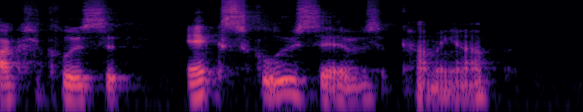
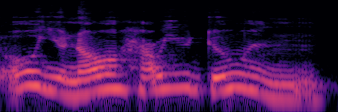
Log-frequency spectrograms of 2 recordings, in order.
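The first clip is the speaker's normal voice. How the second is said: put-on higher, drawn-out Midwestern accent; 8 semitones higher, slower than usual. Trying out a Midwestern accent for a co-host, higher-pitched and slow. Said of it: "Oh, so it's like".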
